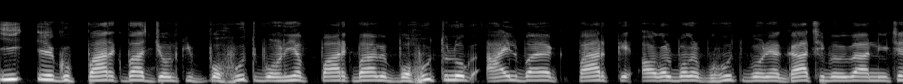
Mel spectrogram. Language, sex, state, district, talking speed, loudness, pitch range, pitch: Bhojpuri, male, Bihar, Muzaffarpur, 160 wpm, -17 LUFS, 175-195 Hz, 185 Hz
